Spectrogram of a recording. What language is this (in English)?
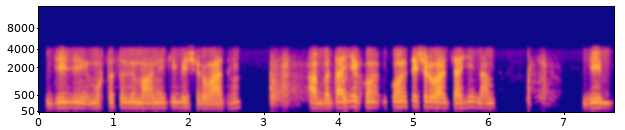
Urdu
